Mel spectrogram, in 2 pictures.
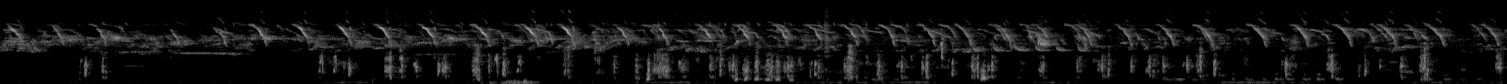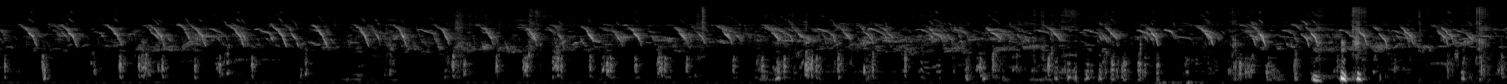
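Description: Backyard hens and chicks at scattered grain: a continuous stream of rapid high peeps, with lower clucks in between.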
